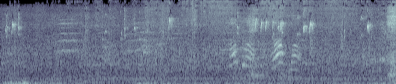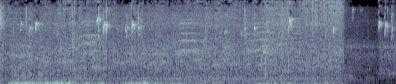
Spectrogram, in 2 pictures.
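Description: Small birds chirp and twitter from cages close by.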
